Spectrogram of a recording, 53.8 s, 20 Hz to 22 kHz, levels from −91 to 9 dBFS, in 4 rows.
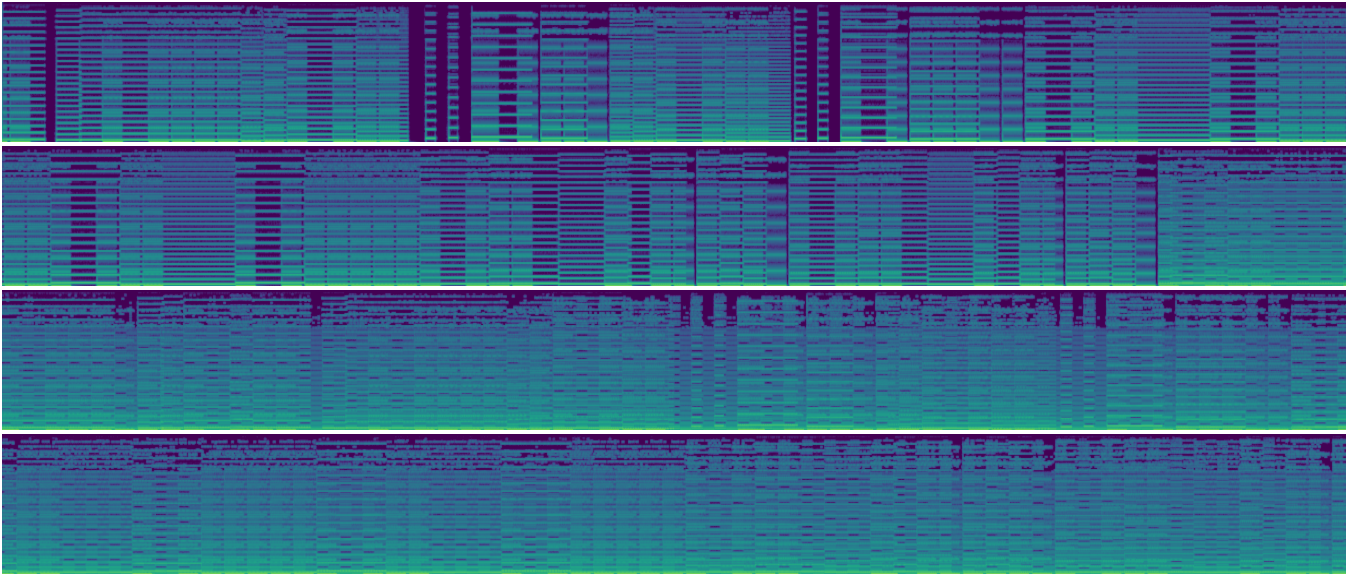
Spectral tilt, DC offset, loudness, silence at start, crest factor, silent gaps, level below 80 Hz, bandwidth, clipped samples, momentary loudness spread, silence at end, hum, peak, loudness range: -6 dB/octave; under 0.1%; -16 LUFS; 0 s; 10 dB; 4.35-4.44 s, 4.57-4.68 s, 8.07-8.15 s, 8.26-8.37 s; -16 dBFS; over 20 kHz; under 0.1%; 7 LU; 0 s; none; -4 dBFS; 1 LU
